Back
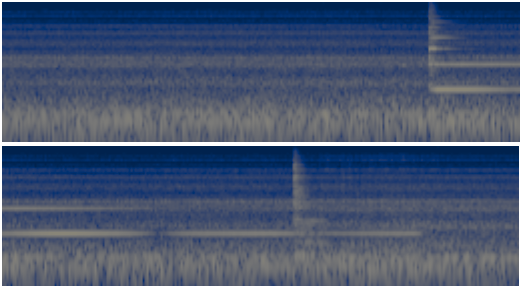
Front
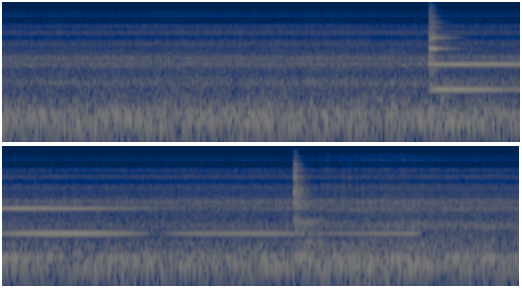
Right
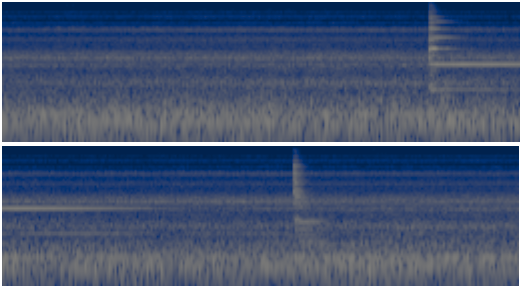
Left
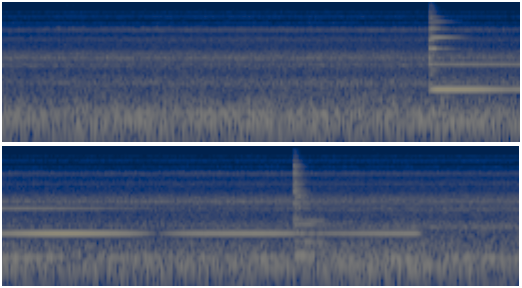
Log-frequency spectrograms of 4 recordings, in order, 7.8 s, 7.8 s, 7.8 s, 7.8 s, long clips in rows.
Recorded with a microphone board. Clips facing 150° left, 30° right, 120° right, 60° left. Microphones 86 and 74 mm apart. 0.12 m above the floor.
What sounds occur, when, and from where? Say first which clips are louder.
3.2 s a clink: back 2 dB, left 6 dB; 55° left, 1.5 m
6.1 s a snare drum: back 1 dB, left 2 dB; 70° left, 0.6 m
